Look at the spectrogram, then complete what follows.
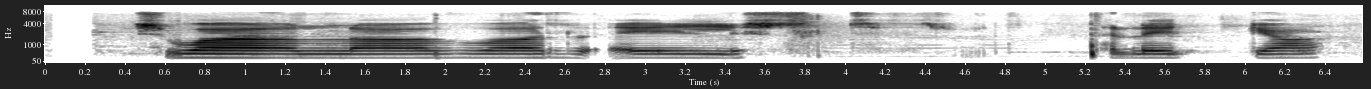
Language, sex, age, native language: Icelandic, male, 9, Icelandic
